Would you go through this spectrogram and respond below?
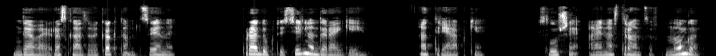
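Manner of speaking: ordinary delivery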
